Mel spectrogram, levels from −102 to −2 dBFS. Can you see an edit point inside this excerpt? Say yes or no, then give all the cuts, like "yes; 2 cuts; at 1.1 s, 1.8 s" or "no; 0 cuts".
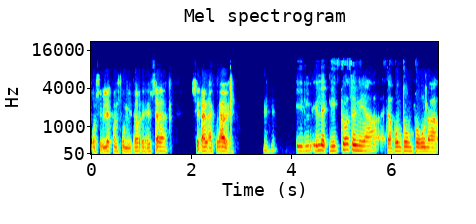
yes; 1 cut; at 5.9 s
